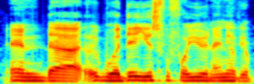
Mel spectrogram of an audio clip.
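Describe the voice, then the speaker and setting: A woman podcast host chatting casually with a guest, asking questions in an informal, halting way. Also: extremely low pitch, flat delivery, smooth. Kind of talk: casual interview chat.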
